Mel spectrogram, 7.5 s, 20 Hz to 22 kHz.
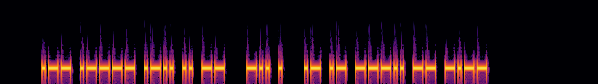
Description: Morse code, heard as a keyed tone, about 30 wpm, 700 Hz. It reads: W1LIM DE AA8MY
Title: USA Callsign DE Callsign - 5 Characters - 30wpm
